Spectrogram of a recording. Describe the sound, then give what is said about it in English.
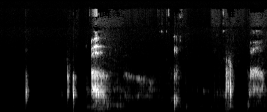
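Quiet mouth sounds of someone sipping tea: a few short wet clicks and smacks, one longer slurping draw, then soft swallows and lip noises with silence between. “I'm going to have a sip of my tea really quickly. So mouth sounds.”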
